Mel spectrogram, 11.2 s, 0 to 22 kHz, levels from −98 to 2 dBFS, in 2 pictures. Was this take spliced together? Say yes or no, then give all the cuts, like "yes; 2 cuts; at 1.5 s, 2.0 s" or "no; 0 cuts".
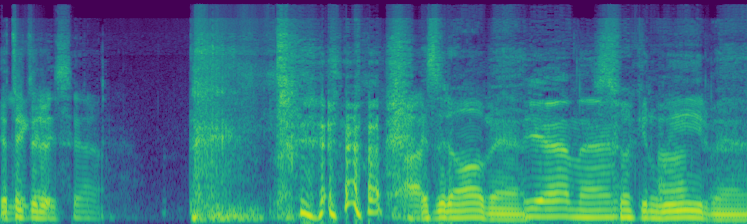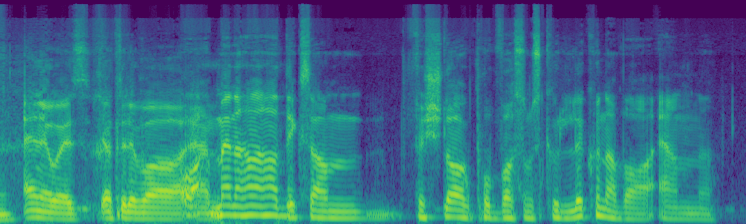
yes; 3 cuts; at 3.2 s, 6.5 s, 7.7 s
